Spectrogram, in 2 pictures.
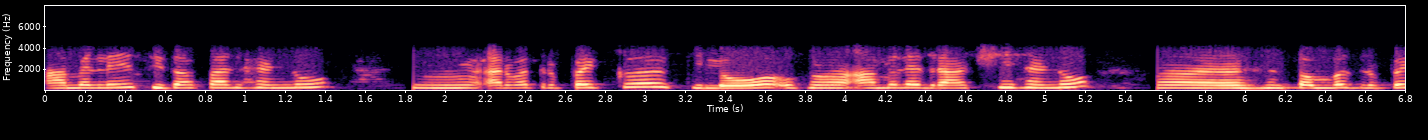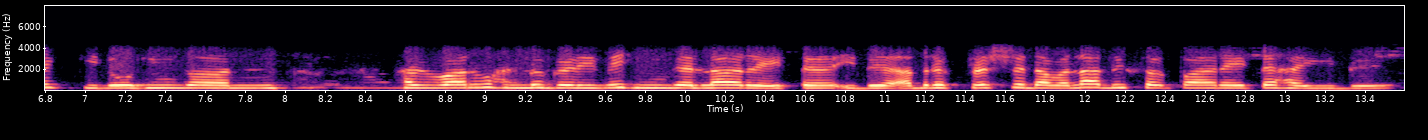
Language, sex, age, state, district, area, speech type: Kannada, female, 18-30, Karnataka, Gadag, rural, conversation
